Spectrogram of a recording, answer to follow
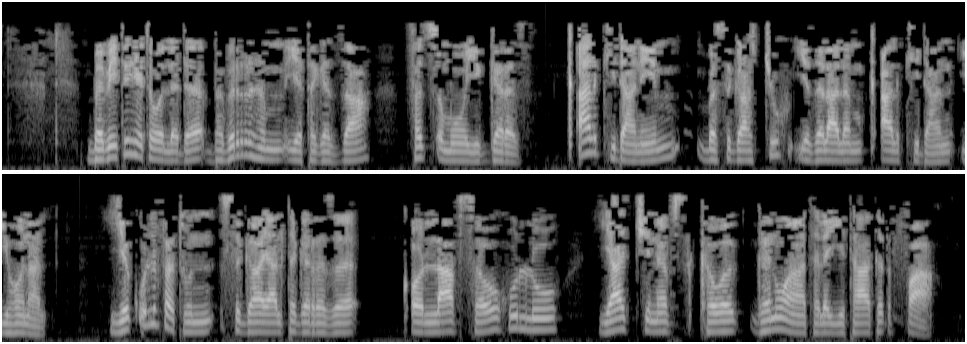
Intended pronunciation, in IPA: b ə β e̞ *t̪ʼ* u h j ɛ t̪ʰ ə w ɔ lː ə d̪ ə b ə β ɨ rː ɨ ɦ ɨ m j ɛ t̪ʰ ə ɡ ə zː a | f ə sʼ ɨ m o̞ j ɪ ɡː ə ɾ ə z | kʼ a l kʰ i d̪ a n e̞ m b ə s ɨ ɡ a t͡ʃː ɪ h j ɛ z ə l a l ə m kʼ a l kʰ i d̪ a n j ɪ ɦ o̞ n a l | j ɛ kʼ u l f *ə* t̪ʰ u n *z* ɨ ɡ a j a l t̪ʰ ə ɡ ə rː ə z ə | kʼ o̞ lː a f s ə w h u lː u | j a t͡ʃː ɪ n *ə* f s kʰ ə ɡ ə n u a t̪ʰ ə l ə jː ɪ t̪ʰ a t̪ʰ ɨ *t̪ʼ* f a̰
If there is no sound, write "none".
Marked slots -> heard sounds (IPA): t̪, ə, s, ə, t̪ʼ

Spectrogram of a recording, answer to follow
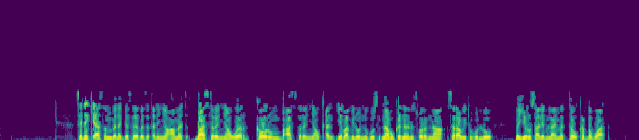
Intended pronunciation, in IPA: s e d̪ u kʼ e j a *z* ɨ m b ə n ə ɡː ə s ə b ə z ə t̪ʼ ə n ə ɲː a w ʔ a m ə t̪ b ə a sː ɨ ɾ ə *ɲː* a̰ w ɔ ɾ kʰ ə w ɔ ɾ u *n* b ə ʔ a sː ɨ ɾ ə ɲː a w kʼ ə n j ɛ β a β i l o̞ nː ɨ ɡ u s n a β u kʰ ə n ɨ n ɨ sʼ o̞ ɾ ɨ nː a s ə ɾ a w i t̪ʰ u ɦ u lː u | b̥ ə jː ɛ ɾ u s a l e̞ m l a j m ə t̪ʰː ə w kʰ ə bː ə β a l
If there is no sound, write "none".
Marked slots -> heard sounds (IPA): s, ɲː, m

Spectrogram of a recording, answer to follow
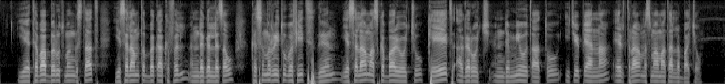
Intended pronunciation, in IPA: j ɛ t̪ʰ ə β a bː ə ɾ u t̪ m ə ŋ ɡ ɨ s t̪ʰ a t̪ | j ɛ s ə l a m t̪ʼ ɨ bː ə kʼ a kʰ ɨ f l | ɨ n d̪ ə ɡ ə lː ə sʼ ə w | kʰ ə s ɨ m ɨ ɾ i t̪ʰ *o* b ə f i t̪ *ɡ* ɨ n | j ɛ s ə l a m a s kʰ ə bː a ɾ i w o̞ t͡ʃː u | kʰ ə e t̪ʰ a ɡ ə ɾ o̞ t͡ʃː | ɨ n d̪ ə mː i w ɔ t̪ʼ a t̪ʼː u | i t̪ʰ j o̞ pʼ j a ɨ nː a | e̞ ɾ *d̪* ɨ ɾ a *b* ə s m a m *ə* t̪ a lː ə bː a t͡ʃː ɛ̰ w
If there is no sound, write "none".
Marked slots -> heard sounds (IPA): u, ɡ, t̪, m, a

